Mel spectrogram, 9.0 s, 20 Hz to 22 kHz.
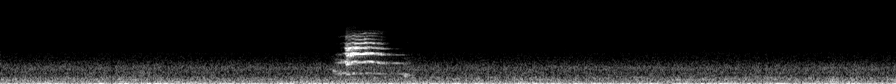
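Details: Karen, a female Somali cat born November 2021, waiting outside the toilet, gives a single short meow of under a second, bright and slightly rising then falling, against a steady low indoor rumble.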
